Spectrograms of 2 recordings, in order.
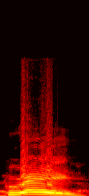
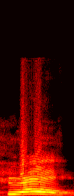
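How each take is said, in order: First: Mock cheer. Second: Mock high cheer. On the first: Mocking [name] quote. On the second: Repeating the quote.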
